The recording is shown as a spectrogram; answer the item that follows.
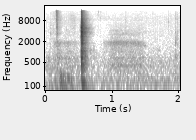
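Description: A clear acrylic stamp block handled over the desk, with one sharp click about half a second in as the block comes down onto the paper.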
